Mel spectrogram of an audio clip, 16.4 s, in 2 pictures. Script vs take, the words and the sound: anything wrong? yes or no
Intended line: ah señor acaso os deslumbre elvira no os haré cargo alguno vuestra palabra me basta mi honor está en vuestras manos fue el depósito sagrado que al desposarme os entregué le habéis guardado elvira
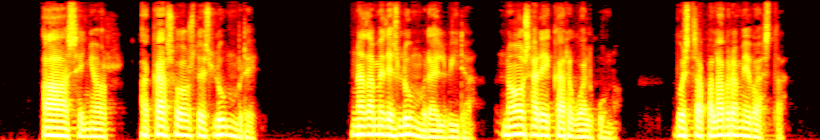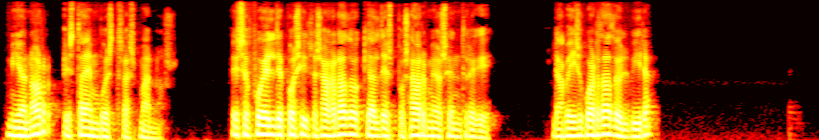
yes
